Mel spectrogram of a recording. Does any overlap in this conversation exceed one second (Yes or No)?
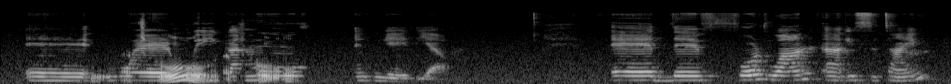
Yes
